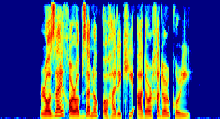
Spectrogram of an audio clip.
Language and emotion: Assamese, neutral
